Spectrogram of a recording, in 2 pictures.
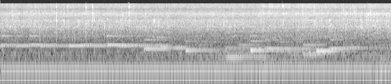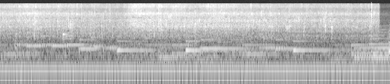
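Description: Sliced carrots and onions sizzling in oil in a frying pan and being stirred with a wooden spatula; the sizzle grows louder for the last few seconds. Soft background music plays underneath.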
